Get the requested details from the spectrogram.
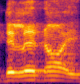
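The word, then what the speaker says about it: De Lannoy: I discovered there is a French pronunciation and a Flemish pronunciation. Okay. And we in Kerala say Dillinoy, which is the Flemish.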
